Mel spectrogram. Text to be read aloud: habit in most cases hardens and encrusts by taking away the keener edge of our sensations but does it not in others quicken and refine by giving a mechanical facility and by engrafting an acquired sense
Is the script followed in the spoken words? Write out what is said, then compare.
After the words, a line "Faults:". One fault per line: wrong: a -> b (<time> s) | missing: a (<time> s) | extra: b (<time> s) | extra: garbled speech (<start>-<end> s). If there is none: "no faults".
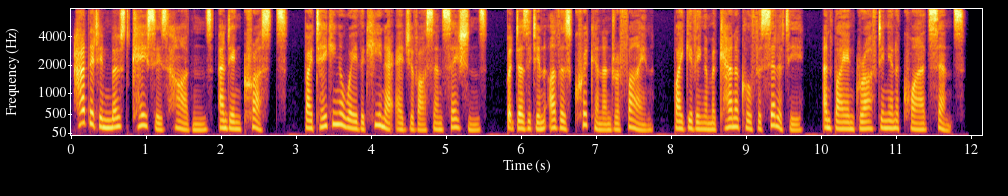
habit in most cases hardens and encrusts by taking away the keener edge of our sensations but does it in others quicken and refine by giving a mechanical facility and by engrafting an acquired sense
Faults:
missing: not (6.2 s)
